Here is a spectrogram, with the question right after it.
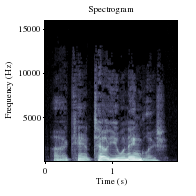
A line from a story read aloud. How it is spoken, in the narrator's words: he said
